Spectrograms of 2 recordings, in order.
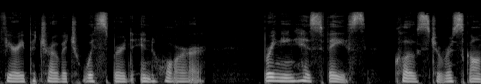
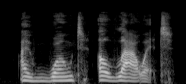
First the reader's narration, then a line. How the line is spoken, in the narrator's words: Raskolnikov shouted again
